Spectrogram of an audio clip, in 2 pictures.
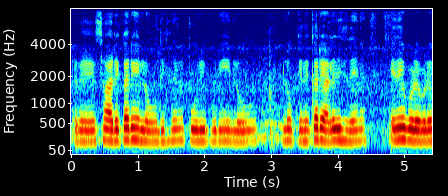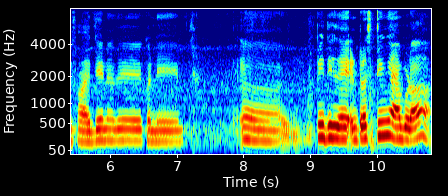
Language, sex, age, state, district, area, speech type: Dogri, female, 18-30, Jammu and Kashmir, Reasi, rural, spontaneous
